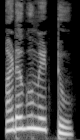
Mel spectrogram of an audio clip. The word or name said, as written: ಅಡಗುಮೆಟ್ಟು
